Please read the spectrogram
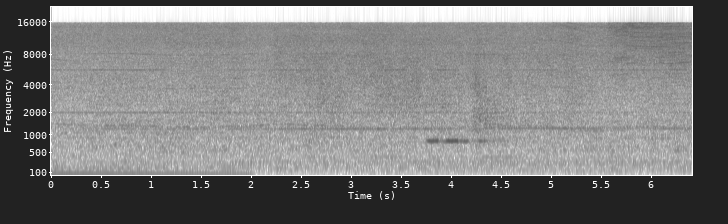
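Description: Steady outdoor background noise, an even hiss. A low steady hum stops abruptly about two seconds in, and a brief faint tone sounds near the middle.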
